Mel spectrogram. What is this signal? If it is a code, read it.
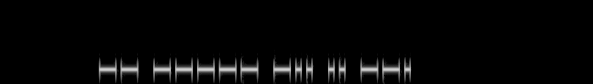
Morse code, heard as a keyed tone, about 22 wpm, 700 Hz. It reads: M0DIG
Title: DXCC-100 Call Signs - 5 Characters - Repeated 3x - 22wpm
